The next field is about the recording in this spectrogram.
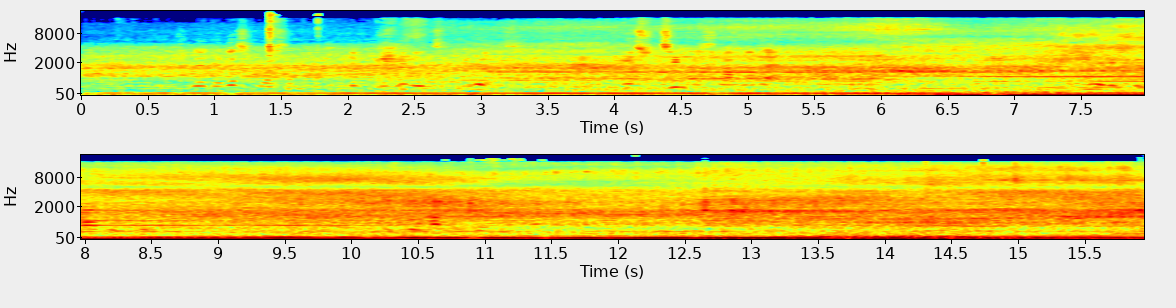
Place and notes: bourscheid, schlasswee, traffic
At the small towns main street in the morning time. Two bicycle riders coming up the hill and stop to meet and talk in local dialect. Meanwhile a passenger and some cars passing by.
Project - Klangraum Our - topographic field recordings, sound objects and social ambiences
